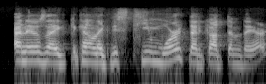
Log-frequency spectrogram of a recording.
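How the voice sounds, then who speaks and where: The speech comes at a fairly quick pace, with a quiet background and a dry, close sound without echo. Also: woman. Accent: Spanish. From Mexico. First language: Spanish. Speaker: podcast guest. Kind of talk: casual chat.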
